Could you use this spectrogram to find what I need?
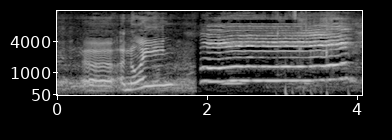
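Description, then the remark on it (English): A person imitates a seagull's screech at the fifth annual European Gull Screeching Championship, with two loud, strained, nasal calls: a first wavering cry that bends in pitch, then a long, steady, piercing squawk held for about two seconds. “This was the fifth annual European Gull Screeching Championship, attracting 60 seagull sound-alikes from 14 countries.”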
